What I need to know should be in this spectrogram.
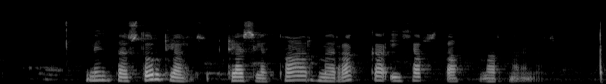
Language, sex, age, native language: Icelandic, female, 40-49, Icelandic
